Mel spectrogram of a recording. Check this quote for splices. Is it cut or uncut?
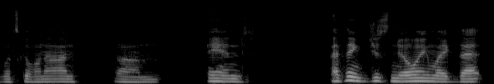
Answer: cut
